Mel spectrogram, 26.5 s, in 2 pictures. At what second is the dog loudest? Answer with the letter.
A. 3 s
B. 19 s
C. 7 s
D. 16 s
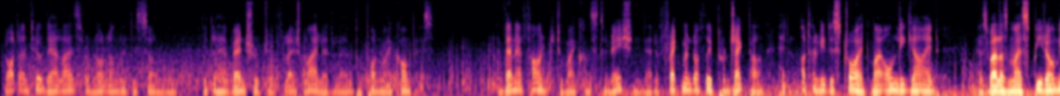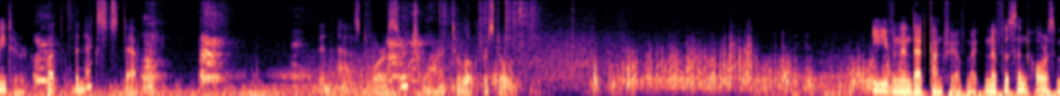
D.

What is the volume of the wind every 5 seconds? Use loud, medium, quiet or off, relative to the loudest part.
quiet, quiet, quiet, medium, loud, off.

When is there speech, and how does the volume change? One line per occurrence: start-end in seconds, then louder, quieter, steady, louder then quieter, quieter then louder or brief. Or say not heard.
0.1-15.3 louder
17.2-19.8 brief
24.1-26.4 brief.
